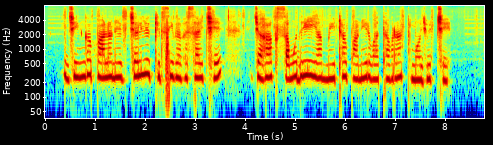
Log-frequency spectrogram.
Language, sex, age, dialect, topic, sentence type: Magahi, female, 18-24, Northeastern/Surjapuri, agriculture, statement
